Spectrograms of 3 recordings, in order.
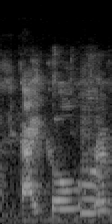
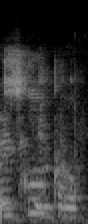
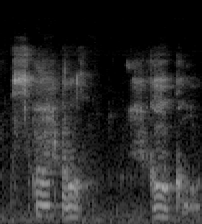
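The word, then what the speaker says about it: Schuylkill: Is it sky river? Skookul. Skookul, not sky. No, it's a Dutch word.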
